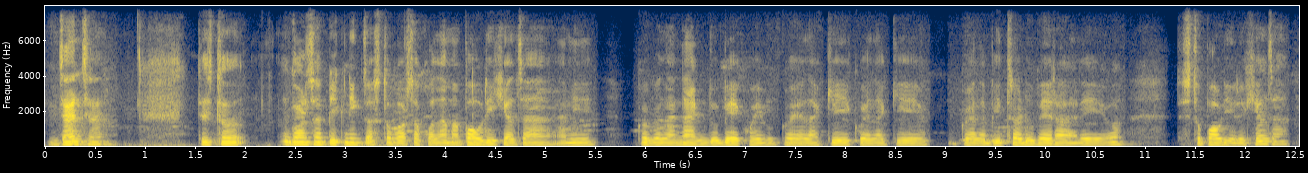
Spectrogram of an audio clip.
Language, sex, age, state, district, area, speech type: Nepali, male, 18-30, West Bengal, Kalimpong, rural, spontaneous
